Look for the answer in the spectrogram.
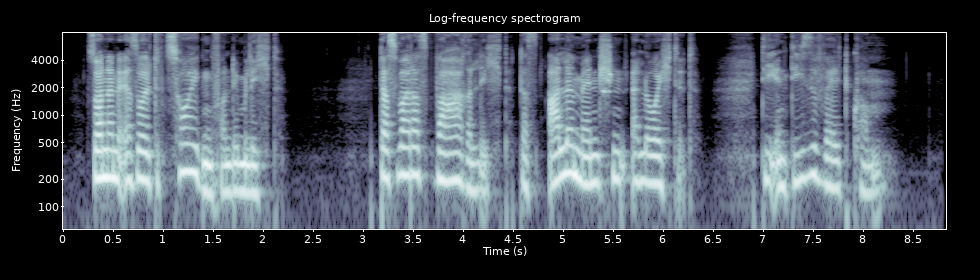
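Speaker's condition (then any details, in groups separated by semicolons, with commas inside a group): No condition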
